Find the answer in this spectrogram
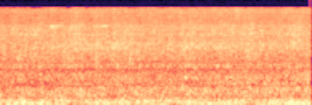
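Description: Kubota combine harvesters' diesel engines running steadily under load while cutting ripe rice, a continuous low drone from the nearer machine with a second combine further off.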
